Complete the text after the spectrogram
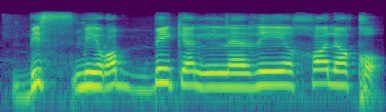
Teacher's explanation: با کو سین میں ملا دیں گے ایک دم، بی اسمی نہیں پڑھیں گے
